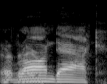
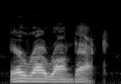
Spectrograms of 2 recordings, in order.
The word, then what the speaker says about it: Adirondack: Arondack. Huh? Arondack. Adirondack. Now you got me saying it wrong. No, you're saying it all wrong.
